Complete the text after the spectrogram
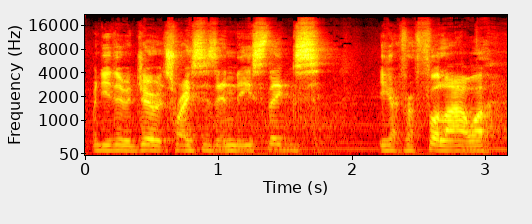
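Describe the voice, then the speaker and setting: A man's voice: a little high, little pitch movement, brisk. A man chattily thinking aloud as he gives casual running commentary while driving in a racing game. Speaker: sim racing driver and commentator. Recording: clear car engine noise behind. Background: racing car engine.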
